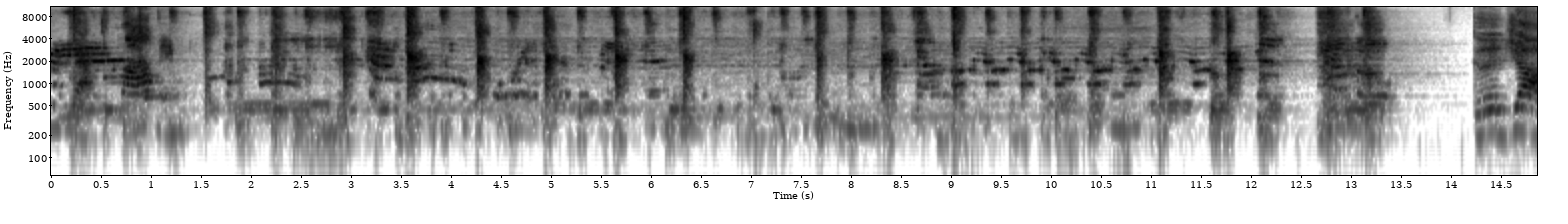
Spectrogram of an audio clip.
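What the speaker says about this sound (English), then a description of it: "Back to clapping." Rhythmic hand clapping to a steady beat in a children's music rhythm lesson, crisp regular claps under an adult voice speaking and a song playing along.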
